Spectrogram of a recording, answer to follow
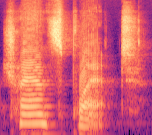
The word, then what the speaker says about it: transplant: therapy therapy all right transplant transplant transplant that's pretty straightforward I think transplant but anyway the the accent is on the first syllable transplant ultrasound ultrasound that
